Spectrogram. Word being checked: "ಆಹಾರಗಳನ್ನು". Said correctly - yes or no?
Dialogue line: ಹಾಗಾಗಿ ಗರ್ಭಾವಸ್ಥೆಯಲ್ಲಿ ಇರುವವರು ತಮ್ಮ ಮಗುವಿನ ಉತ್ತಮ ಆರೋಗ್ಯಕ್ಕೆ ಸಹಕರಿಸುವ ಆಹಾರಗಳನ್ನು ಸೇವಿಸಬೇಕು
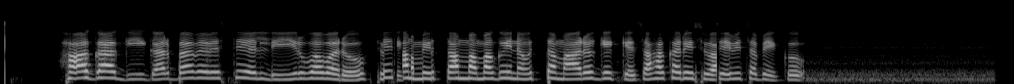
no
